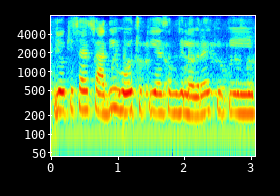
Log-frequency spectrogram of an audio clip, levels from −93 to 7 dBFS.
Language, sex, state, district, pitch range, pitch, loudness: Hindi, female, Chhattisgarh, Raipur, 220-240 Hz, 230 Hz, -15 LUFS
